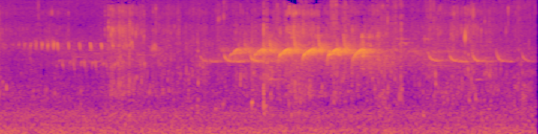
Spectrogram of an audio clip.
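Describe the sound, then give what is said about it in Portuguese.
Soft, steady lapping of water on Lake Titice in the Black Forest, Germany, fills the background while a group of ducks swims. A bird in the distance repeats short, bright chirping phrases, pausing briefly before another series near the end. “Escutamos o som das águas do lago e o canto dos pássaros ao longe enquanto um grupo de patos nada, deslizando sem pressa alguma pelo espelho d'água.”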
